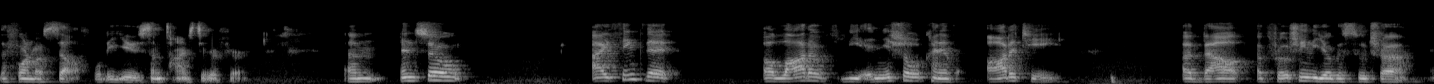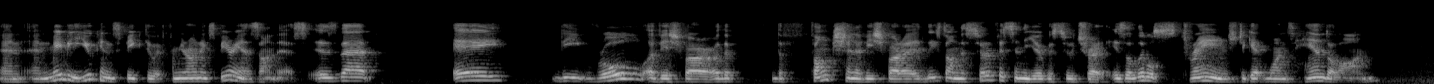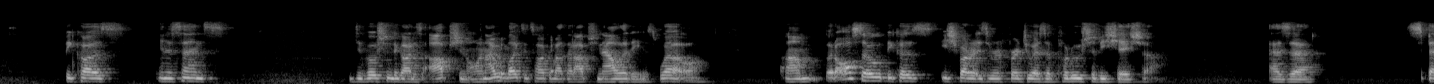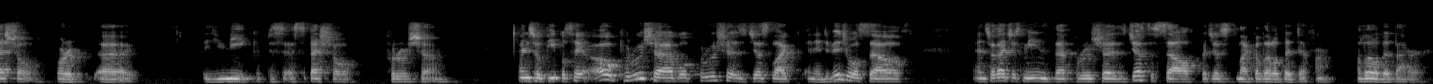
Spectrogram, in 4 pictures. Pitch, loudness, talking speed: 155 Hz, -27 LUFS, 160 wpm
